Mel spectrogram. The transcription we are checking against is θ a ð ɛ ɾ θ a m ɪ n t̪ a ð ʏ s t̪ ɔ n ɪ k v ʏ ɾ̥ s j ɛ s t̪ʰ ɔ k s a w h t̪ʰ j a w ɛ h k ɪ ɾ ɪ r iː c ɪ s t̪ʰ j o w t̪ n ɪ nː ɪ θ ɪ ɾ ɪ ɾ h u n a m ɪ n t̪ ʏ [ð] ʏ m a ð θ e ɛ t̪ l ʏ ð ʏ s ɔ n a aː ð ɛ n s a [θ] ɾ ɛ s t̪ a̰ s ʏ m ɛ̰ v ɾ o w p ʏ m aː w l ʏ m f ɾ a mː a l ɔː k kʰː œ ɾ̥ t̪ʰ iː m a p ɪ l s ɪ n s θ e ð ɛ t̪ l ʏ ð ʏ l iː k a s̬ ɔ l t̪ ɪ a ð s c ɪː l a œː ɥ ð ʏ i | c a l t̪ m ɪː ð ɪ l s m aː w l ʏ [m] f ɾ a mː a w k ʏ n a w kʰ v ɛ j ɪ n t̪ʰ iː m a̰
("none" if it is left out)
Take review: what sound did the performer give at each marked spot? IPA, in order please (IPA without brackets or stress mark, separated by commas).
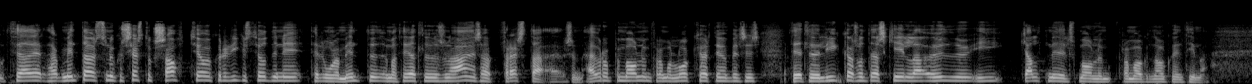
ð, f, m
